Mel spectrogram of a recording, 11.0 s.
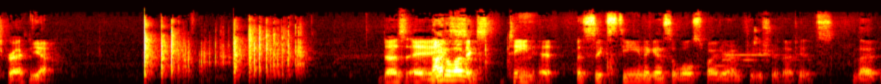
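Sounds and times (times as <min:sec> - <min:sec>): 
speech: 0:00.1 - 0:00.8, 0:04.8 - 0:11.0
dice rolling on a table: 0:01.8 - 0:04.0.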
